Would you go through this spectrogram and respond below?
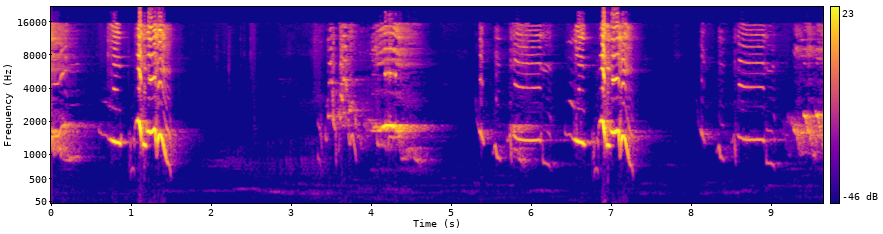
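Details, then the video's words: Black-naped oriole, a mix of Javan and Sumbawa males and females, challenging a rival: fluty whistled phrases near mid pitch broken by harsh squawking bursts, in four loud bouts separated by short silences. "kepodang gacor MENANTANG LAWAN ini sangat ampuh membuat agar burung podang gacor nyaut emosi"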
